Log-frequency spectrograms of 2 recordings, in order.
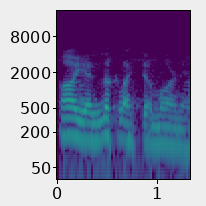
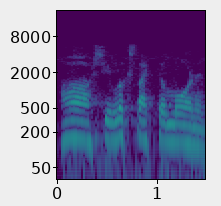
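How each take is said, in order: First: Quiet mock Irish lilt on the line; a light teasing Irish brogue; Irish accent. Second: Soft, lilting Irish brogue, lightly done; a playful hint of an Irish lilt; Irish accent. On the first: Preacher joking to the congregation, a hint of Irish accent. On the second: Preacher jokingly reading scripture to congregation in an Irish accent. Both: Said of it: "Doesn't that sound like an Irish guy talking?".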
